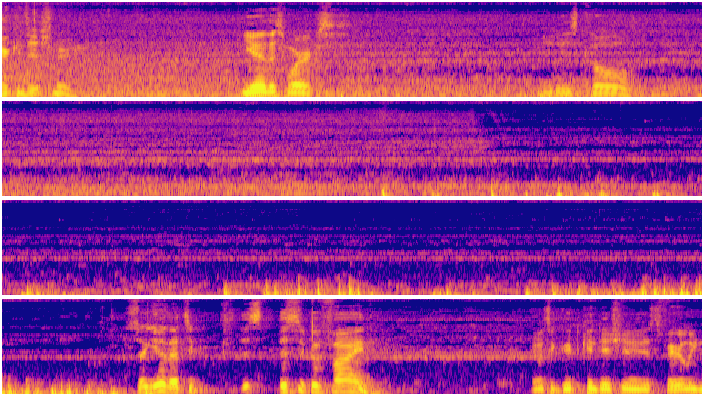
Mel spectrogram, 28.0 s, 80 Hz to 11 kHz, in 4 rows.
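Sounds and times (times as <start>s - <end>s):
air conditioner humming: 0.0s - 28.0s
low thumps: 10.8s - 14.8s, 15.8s - 22.3s.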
